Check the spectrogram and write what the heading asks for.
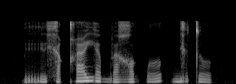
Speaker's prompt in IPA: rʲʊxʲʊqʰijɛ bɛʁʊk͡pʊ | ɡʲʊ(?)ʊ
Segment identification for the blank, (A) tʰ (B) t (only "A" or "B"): B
